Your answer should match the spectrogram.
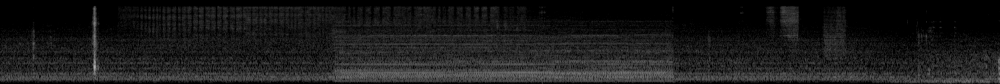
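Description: Aerosol spray-paint can spraying onto canvas: a sharp click about a second in, then a hiss with a steady pitched tone under it for a few seconds in the middle, and two short bursts of spray near the end.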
